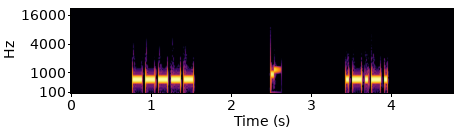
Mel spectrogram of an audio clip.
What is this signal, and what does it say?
Morse code, heard as a keyed tone, about 30 wpm, 700 Hz. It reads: 0 <AR>
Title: Single Character (Letter:Number:Punctuation:Prosign) 30wpm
